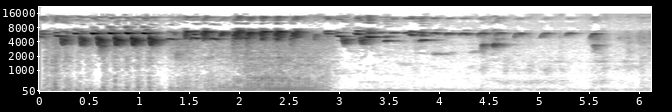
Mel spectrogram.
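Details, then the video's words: Mating song of a European goldfinch, said to make a female adopt a mating posture: quick series of high, liquid twittering notes in fast runs, trailing off into spaced single chirps with a low hum briefly behind. "بتبتة بعد سماعها تتخد الأنثى وضعية التزاوج+صوت التزاوج goldfinch chardonner hason"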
